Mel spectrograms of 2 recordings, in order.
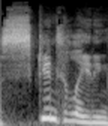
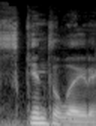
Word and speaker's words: scintillating: weber off to a scintillating start this season with 12 home runs i think that's scintillating not skin delayed you're right the c is silent thanks chad still working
